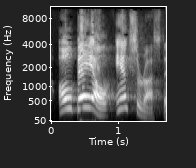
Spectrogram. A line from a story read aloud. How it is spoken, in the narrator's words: they shouted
